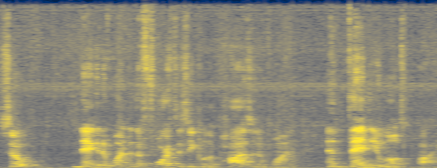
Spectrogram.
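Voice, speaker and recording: With noticeable background noise and audible room echo, a man speaks at a moderate pace with very wide pitch swings. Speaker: math teacher. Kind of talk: classroom lesson. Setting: classroom with students.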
